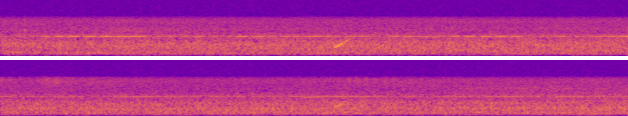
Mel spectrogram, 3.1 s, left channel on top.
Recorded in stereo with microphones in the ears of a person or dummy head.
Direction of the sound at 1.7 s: 75° left (ahead or behind).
